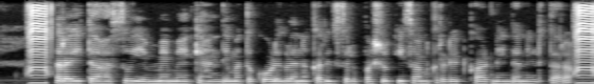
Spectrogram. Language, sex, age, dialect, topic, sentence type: Kannada, female, 25-30, Central, agriculture, statement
